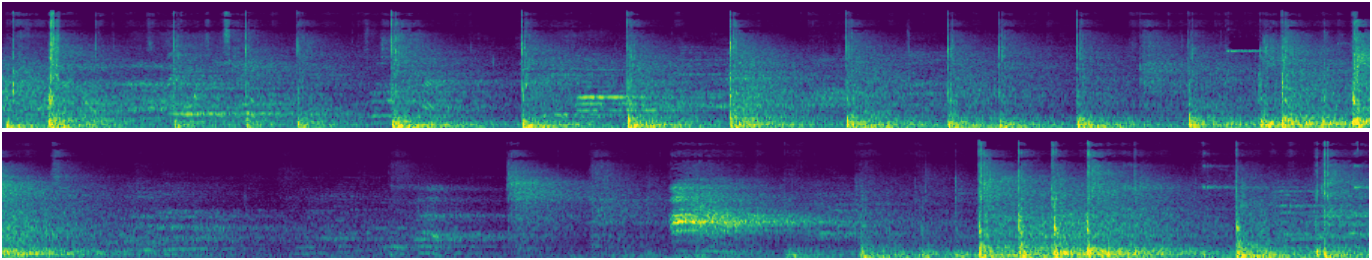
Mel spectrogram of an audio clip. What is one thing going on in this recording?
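A basketball bounces hard on a wooden floor, echoing in a large hall.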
